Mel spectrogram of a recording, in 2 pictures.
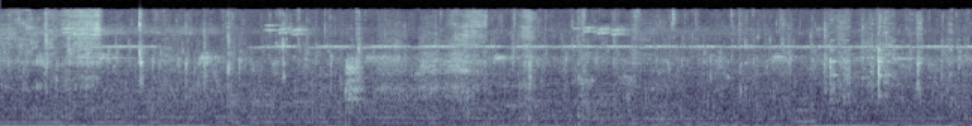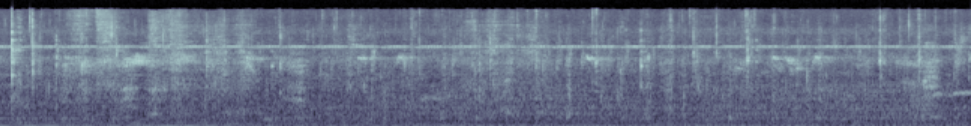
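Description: Two people eating from bowls with chopsticks: chewing and slurping, with frequent short clicks of chopsticks against the bowls. A thin, steady high tone runs underneath from about a second in.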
